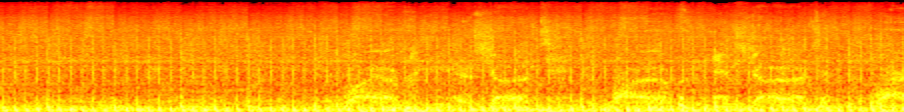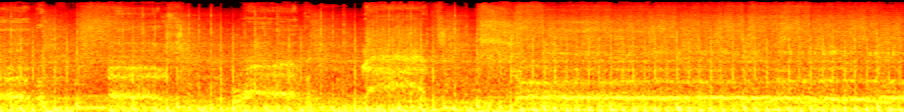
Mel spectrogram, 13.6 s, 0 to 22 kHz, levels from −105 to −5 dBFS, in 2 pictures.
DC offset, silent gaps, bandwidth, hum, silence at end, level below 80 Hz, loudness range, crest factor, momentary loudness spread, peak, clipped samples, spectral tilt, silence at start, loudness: under 0.1%; none; over 20 kHz; none; 0 s; -28 dBFS; 1 LU; 12 dB; 2 LU; -8 dBFS; under 0.1%; -4 dB/octave; 0 s; -20 LUFS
